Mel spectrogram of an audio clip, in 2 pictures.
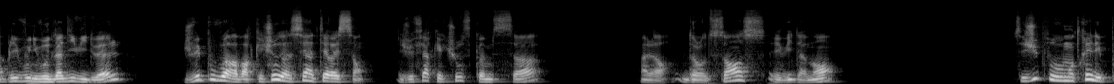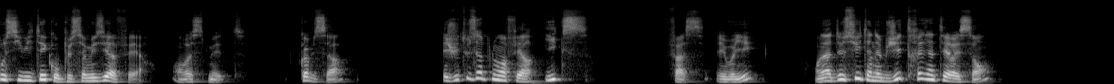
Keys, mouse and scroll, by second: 0.8 click, 3.5 click, 5.3 click, 16.4 x, 18.3-20.2 middle drag, 20.9 Tab, 21.2-22.2 middle drag.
